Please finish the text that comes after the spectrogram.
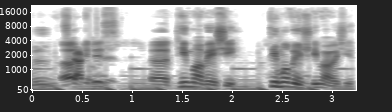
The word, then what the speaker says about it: Thimaaveshi: Sir pronunciation क्या है इस बोट का? Will start. It इज थिमावेशी.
